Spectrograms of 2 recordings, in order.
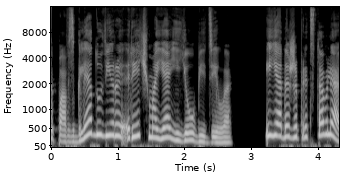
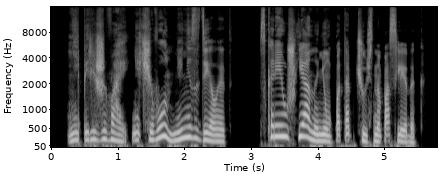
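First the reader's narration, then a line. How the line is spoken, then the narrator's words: Quiet whisper. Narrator (Russian): тихо шепнула на ухо подруге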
